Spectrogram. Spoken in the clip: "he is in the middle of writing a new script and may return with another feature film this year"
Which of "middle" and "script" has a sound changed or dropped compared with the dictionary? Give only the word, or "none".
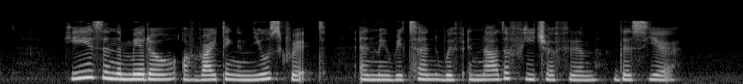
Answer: none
